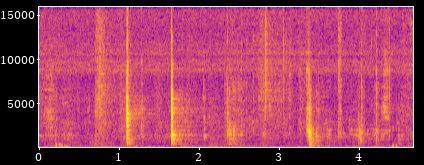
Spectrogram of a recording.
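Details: 2015 Chevrolet Silverado with 4/6 IHC suspension drop kit: a few sharp, irregular metallic clunks as the front lower control arm is levered by hand, from badly worn arm bushings causing typical IHC front clunking.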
